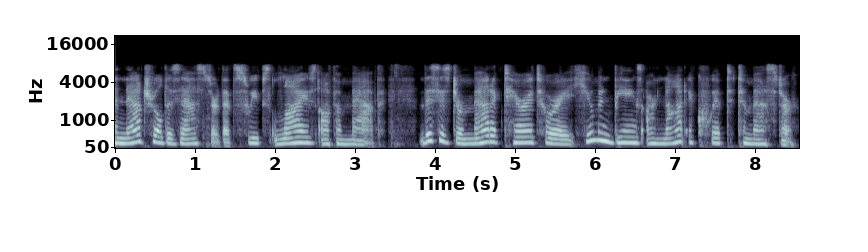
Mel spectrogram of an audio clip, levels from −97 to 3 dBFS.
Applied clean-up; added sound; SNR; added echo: neural mask model DeepFilterNet 3.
